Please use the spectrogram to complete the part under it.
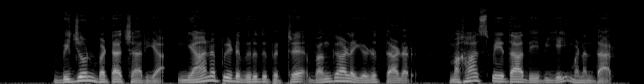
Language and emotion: Tamil, neutral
